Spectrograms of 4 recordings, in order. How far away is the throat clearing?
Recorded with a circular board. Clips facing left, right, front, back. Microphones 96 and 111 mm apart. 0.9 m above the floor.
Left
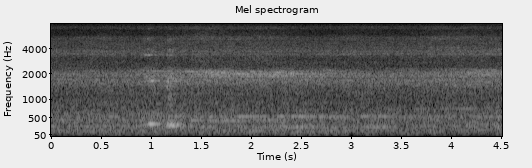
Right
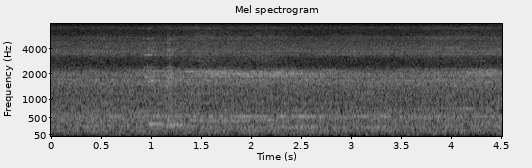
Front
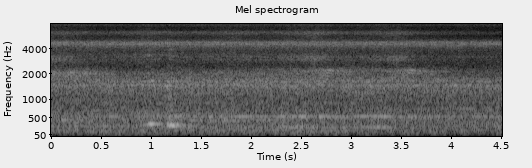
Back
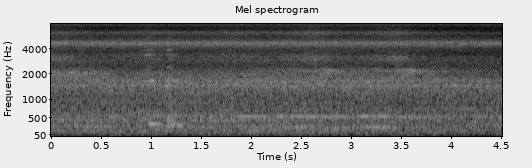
About 5 m.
